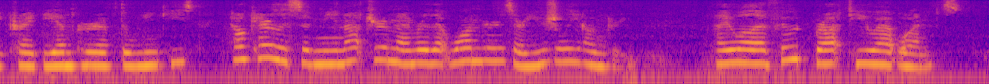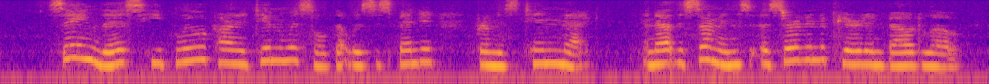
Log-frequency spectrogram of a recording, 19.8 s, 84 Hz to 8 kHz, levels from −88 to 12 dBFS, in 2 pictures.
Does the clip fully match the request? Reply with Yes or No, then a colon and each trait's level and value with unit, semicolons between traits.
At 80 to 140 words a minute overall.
No: average, 155 wpm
